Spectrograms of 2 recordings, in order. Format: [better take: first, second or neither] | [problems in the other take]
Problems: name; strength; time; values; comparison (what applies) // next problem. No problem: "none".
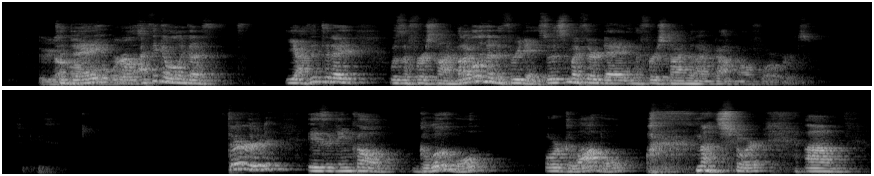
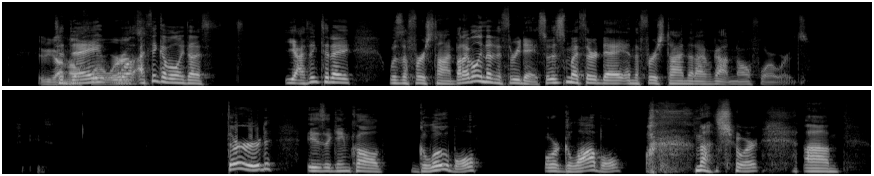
second | room echo; noticeable; dies away in 0.5 s // off-mic speech; far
